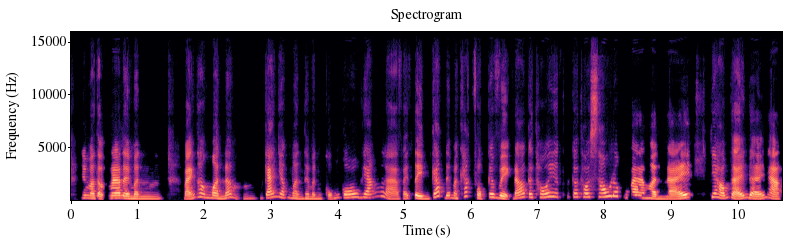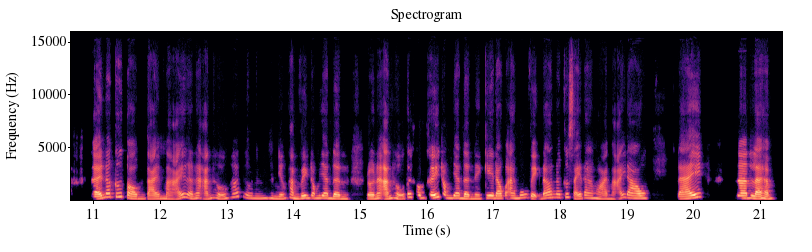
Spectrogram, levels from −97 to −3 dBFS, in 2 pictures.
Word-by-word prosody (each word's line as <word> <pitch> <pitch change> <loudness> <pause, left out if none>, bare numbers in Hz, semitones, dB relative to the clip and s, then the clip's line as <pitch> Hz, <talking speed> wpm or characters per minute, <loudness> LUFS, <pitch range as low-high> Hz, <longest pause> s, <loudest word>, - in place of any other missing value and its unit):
Nhưng 245 -1 -6
mà 220 - +3
thật - - +1
ra 240 +1 +6
thì 210 -2 +5
mình 190 -2 -2 0.5
bản 175 +9 +2
thân 325 -6 -3
mình 230 -5 +2
đó, 255 +6 0 0.2
ừm, 200 +2 -17
cá 275 +2 +4
nhân 320 -5 -4
mình 220 -6 -5
thì 200 - -3
mình 185 -1 -7
cũng 190 +8 -8
cố 295 +3 +1
gắng 295 -1 -3
là 175 0 -3
phải 200 +1 -4
tìm 205 -6 +3
cách 405 - +1
để 240 - -1
mà 230 -2 -5
khắc 400 +1 -5
phục - - -1
cái 310 - +3
việc 235 -6 +3
đó, 270 +7 +2
cái 310 -2 -2
thói 320 +5 0 0.2
cái 335 0 -4
thói 335 -1 +1
xấu 350 +3 +1
đó 420 -1 +1
của 275 - -19
ba 270 - +4 0.3
mình, 180 -2 -5
đấy, 205 - +5 0.3
chứ 335 - 0
hổng 235 -6 +2
thể - - +5
để 220 -7 +3
nè 205 -8 +4 0.4
để 200 +2 +5
nó 335 +6 +1
cứ 350 0 -1
tồn 190 -3 0
tại 175 +1 -2
mãi, 195 - -4
rồi 210 - -2
nó 230 - -4
ảnh 165 -1 -4
hưởng 195 -4 -5
hết 345 +4 -7
luôn 220 -4 -7
những 190 -2 -6
thành 195 - -3
viên 230 +3 +1
trong 225 -1 -5
gia 230 -1 +1
đình. 185 -4 +1 0.3
Rồi 180 0 +2
nó 230 - 0
ảnh 220 - +3
hưởng 225 - -3
tới 315 - 0
không 250 -1 -2
khí 260 +4 +8
trong 260 -6 -4
gia 235 - +2
đình 195 -4 0
này 180 -1 -6
kia, 235 0 +3
đâu 220 -1 +2
có - - -5
ai 235 - -2
muốn 260 +6 -4
việc - - -1
đó 245 +6 0
nó 295 0 -5
cứ 315 - -5
xảy 195 - -3
ra 250 +2 -5
hoài 190 -6 -4
mãi 220 - -6
đâu. 225 -4 +1 0.5
Đấy, 230 - +5 0.5
nên 230 -1 +5
làm 200 -4 +4
230 Hz, 255 wpm, -22 LUFS, 195-285 Hz, 0.5 s, khí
